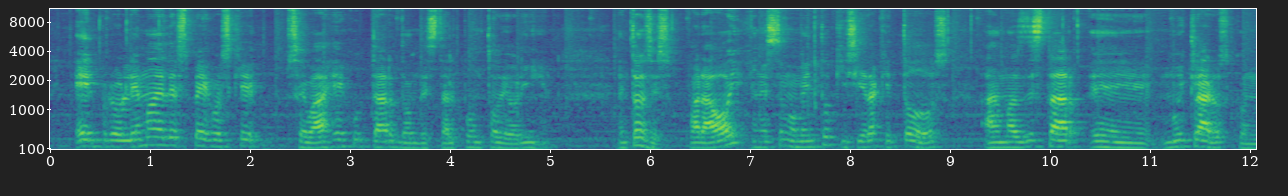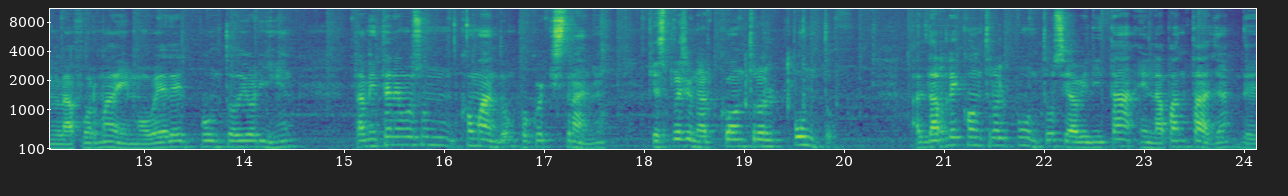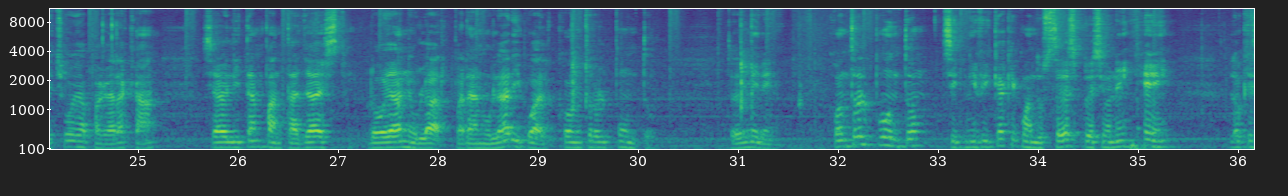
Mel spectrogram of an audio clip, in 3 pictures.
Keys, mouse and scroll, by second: 0.7-1.1 shift+middle drag, 5.7-6.3 middle drag, 7.4 KP_7, 8.7 shift+middle click, 10.1-15.5 drag, 19.4 ctrl+., 22.1-24.3 scroll up 1, 24.6 click.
